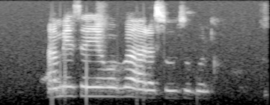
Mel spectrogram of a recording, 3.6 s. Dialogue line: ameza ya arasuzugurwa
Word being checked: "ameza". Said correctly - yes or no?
yes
